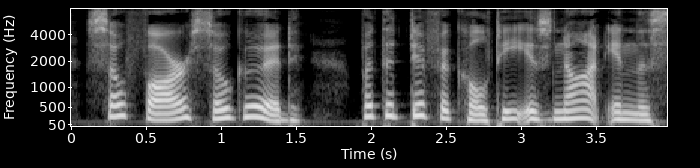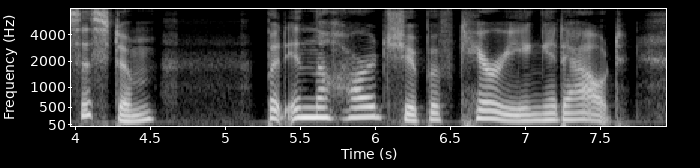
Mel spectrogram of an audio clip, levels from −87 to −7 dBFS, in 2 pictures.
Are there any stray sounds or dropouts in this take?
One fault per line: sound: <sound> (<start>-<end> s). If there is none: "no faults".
no faults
